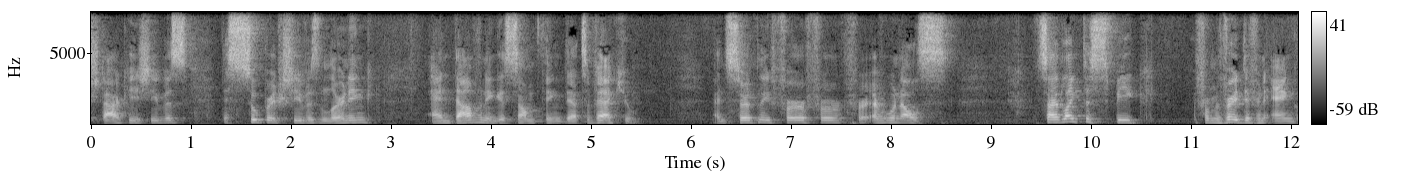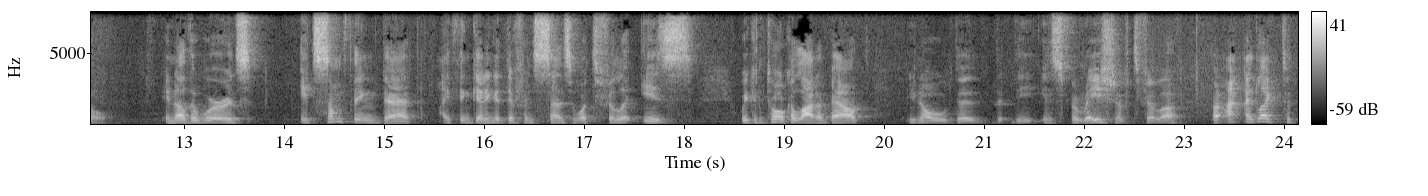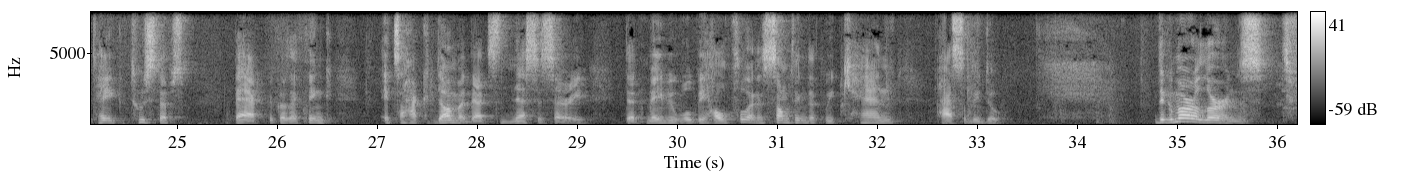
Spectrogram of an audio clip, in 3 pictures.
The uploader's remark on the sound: Delivered at the YU Community Kollel in Los Angeles. Delivered at the YU Community Kollel in Los Angeles.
